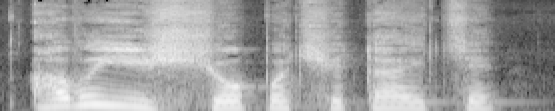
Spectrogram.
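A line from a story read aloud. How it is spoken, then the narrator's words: Gentle advice. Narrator (Russian): мягко советует она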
